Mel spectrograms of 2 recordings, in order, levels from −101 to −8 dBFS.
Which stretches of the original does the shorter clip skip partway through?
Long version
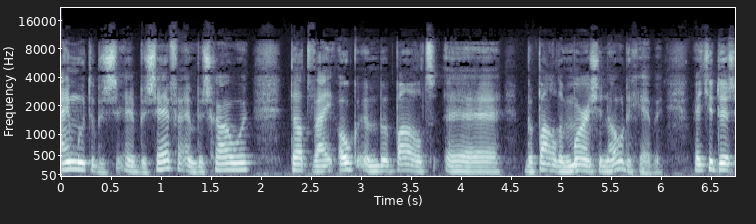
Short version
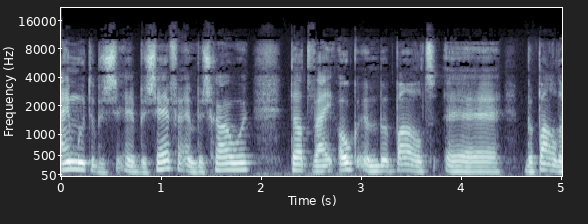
none

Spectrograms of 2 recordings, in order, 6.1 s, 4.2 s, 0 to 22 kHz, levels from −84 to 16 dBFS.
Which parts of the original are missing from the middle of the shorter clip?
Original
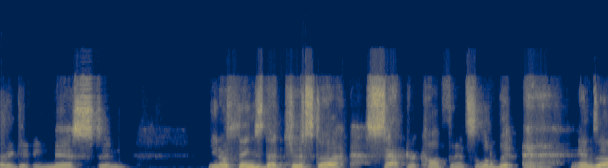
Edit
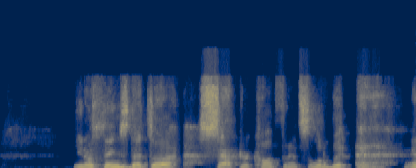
2.8 s to 3.1 s

